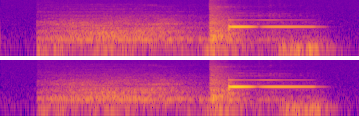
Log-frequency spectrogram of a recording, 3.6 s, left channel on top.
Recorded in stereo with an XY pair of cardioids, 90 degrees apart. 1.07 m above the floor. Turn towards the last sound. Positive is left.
turn(degrees=-30)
